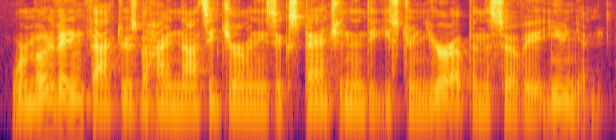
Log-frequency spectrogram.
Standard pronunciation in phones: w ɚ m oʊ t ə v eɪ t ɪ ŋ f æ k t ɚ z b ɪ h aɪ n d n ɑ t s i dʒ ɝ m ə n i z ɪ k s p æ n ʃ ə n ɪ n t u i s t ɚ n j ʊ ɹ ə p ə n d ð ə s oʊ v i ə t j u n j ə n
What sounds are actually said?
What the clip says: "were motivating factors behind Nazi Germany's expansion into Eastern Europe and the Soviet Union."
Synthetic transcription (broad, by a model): w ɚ m oʊ t ə v eɪ t ɪ ŋ f æ k t ɚ z b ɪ h aɪ n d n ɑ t s i dʒ ɝ m ə n i z ɪ k s p æ n ʃ ə n ɪ n t u i s t ɚ n j ʊ ɹ ə p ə n ð ə s oʊ v i ə t j u n j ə n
